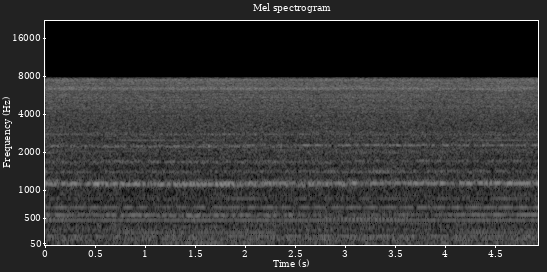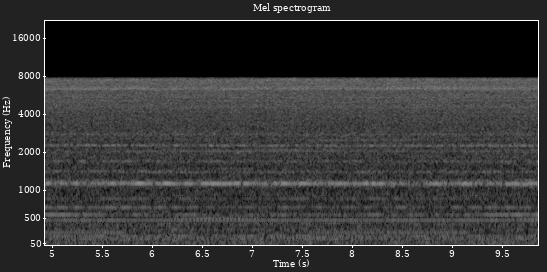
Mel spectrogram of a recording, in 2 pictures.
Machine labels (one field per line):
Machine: slide rail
